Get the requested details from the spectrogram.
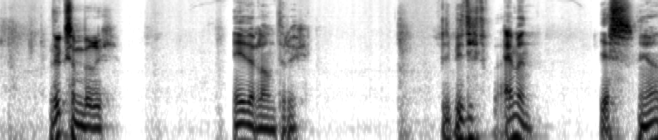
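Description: A young man speaks casually and closely into a microphone, in short bursts with pauses.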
